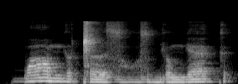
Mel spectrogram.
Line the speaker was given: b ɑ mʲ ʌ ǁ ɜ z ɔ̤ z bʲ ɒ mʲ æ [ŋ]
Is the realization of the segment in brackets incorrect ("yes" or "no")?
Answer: yes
